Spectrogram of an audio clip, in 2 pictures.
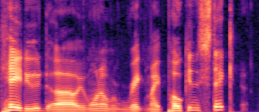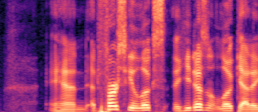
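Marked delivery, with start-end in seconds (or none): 0.0-2.3 heavily sarcastic tone. Retelling asking a streamer to rate a weapon: retelling own sarcastic line. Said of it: "in a really sarcastic manner".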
